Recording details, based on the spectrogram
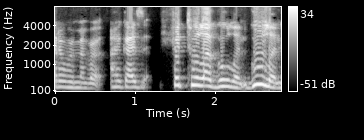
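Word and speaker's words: Gülen: remember guys Fethullah Gulen Gulen just say GU le and Gulen is the name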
